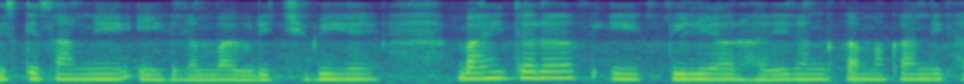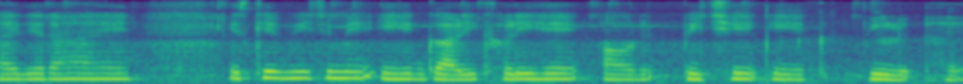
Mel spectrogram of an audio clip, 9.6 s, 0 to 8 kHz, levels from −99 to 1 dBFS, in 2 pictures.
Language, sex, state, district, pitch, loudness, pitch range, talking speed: Hindi, female, Goa, North and South Goa, 190 Hz, -19 LUFS, 180-195 Hz, 195 wpm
